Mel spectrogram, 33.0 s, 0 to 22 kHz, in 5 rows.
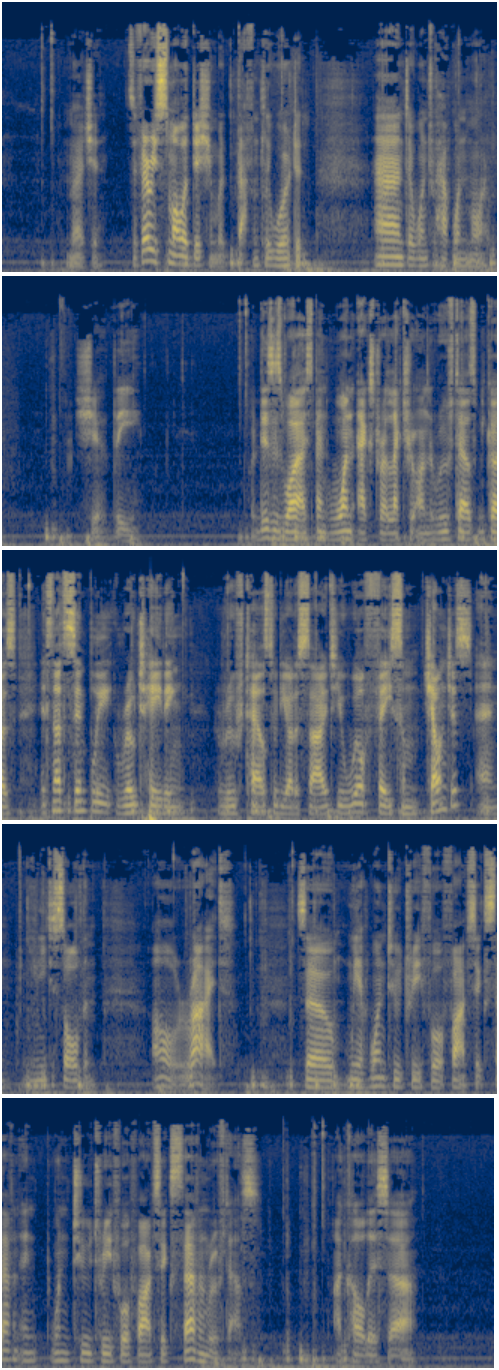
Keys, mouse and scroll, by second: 2.5-4.1 middle drag, 4.1 ctrl+l, 5.1-7.8 middle drag, 7.8 shift+d, 10.3 shift+middle click, 10.7 scroll up 1, 11.1 r, 13.7-14.1 scroll down 1, 14.1-15.6 middle drag, 15.6-16.2 scroll up 1, 16.2 middle click, 16.8 r, 19.4 scroll down 1, 19.6 middle click, 20.1-22.1 middle drag, 22.1 Tab, 22.3-27.3 middle drag, 29.2 Tab, 29.6-29.9 scroll down 4, 29.9 Tab, 30.2-30.6 middle drag, 30.6 click, 31.0-32.9 middle drag.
